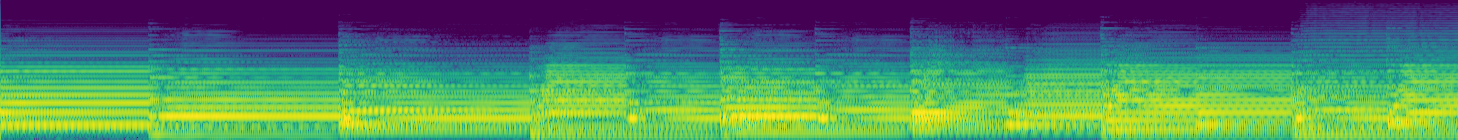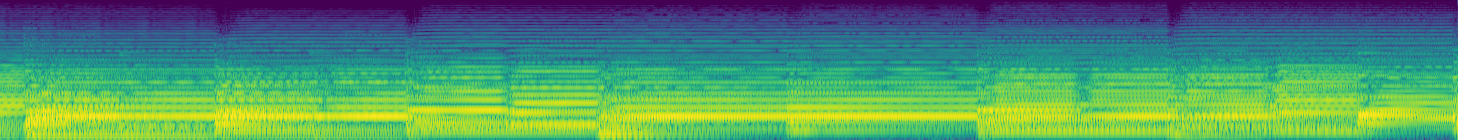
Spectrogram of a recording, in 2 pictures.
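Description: MIDI playback of the tenor part of a piece for mixed chorus and piano: the tenor line on a held, synthesized instrument voice over the piano accompaniment, notes changing about every second.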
